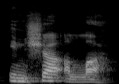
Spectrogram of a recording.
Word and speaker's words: InsyaAllah: If you look at, the Malay language, they write InsyaAllah, the S-Y-A. They pronounce the S-Y the way we pronounce S-H.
